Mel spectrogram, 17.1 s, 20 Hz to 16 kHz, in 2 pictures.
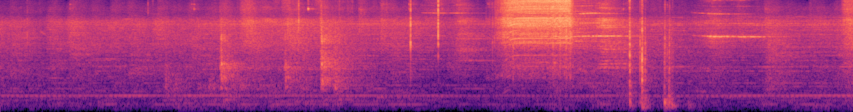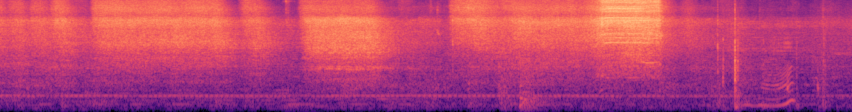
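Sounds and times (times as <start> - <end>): cordless drill driving screw: 5.0 - 5.8, 14.5 - 15.2.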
